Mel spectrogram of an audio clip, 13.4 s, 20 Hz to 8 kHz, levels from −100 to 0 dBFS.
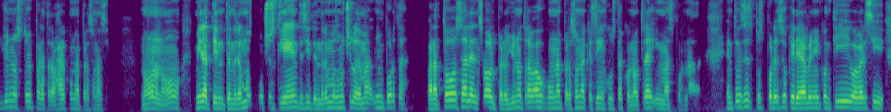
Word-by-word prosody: yo 165 +2 -8
no 170 0 -4
estoy 160 0 -4
para 125 -3 -7
trabajar 125 +3 -4
con 125 - -15
una 120 - -6
persona 110 -1 -11
así. 95 - -7 0.5
No, 130 +5 0
no, 140 - +2
no. 140 +4 -4 0.2
Mira, 150 +1 +8
tin 135 -2 +1
tendremos 130 +5 -1
muchos 140 - +2
clientes, 145 +2 +4
y 145 - -3
tendremos 135 +4 -4
mucho 150 0 0
lo 145 - +2
demás, 130 +1 -1
no 150 - -9
importa. 160 +2 -5 0.3
Para 125 +1 +3
todo 175 +1 +3
sale 170 -1 +4
el 150 -3 -1
sol, 155 -2 +2
pero 120 - -3
yo 140 - -4
no 155 0 -3
trabajo 155 0 +2
con 140 0 -7
una 150 +1 -2
persona 145 +1 -4
que - - -8
sea 140 - -2
injusta 130 -1 -6
con 110 - -6
otra, 150 +6 0
y - - -10
más 120 -1 -4
por - - -19
nada. - - -11 0.5
Entonces, 160 +3 -3
pues, 150 -5 -6
por 150 +2 0
eso 155 +2 0
quería 140 -1 +6
venir 145 0 -1
contigo, 155 +2 0
a - - +3
ver 140 0 +2
si 140 -1 +4
145 Hz, 245 wpm, -27 LUFS, 130-155 Hz, 0.5 s, Mira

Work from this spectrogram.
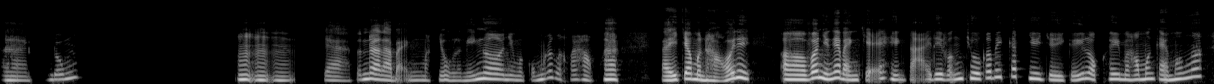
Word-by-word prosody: À, 195 -2 -5
cũng 205 +4 -18
đúng. 250 +7 -5 1.6
Ừm, 230 -1 +2
ừm, 200 -1 -1
ừm, 190 0 -6 0.3
chà, 185 -3 -9
tính 240 +3 0
ra 245 -3 +4
là 200 -3 -1
bạn 195 +1 -9
mặc 185 -2 -12
dù 205 -1 -5
là 180 - -8
nghỉ 185 +3 -5
ngơi 250 -2 +2
nhưng 215 -2 -5
mà 195 - -9
cũng 195 +5 -5
rất 315 +2 -8
là 250 - -10
khoa 225 -1 -12
học 210 -4 -8
ha. 230 -1 +4 0.4
Vậy 195 +2 +4
cho 260 +4 +4
mình 220 -4 +5
hỏi 190 - +2
đi, 305 -3 +6 0.3
ờ, 225 -1 +5
với 300 +7 +6
những 255 -4 +6
cái 300 - +5
bạn 210 -2 +2
trẻ 280 +6 -6
hiện 220 -2 -2
tại 230 - -8
đi 245 0 +3
vẫn 230 +4 0
chưa 265 -1 +2
có 300 +3 -2
biết 335 0 -4
cách 365 0 -3
duy 260 -3 +2
trì 210 -3 -2
kỷ 200 +6 -3
luật 240 -5 -1
khi 245 0 +2
mà 220 -1 0
hông 225 +3 +1
có 260 - +2
cảm 220 -1 +1
hứng 265 +5 +2
á, 365 - -1
225 Hz, 265 wpm, -21 LUFS, 200-255 Hz, 1.6 s, đi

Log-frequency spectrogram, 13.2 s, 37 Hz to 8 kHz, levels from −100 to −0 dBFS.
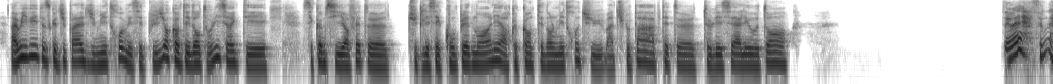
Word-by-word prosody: Ah 150 - +7
oui 210 +3 +5
oui, 225 -1 +3
parce 180 -5 -1
que 165 - +1
tu 155 +1 -3
parlais 160 +1 +1
du 140 -3 -4
métro, 140 +8 0
mais 135 -5 +1
c'est 125 0 -5
plus 140 +5 -5
dur 195 +3 +2
quand 160 -4 +4
tu 145 - +2
es - - +3
dans 140 0 +4
ton 135 - -4
lit. 205 +2 +2
C'est 180 - -1
vrai 155 0 +3
que 145 - -14
tu 125 - -3
es 120 0 +1 0.4
c'est - - -8
comme 150 - +3
si, 130 -2 +1
en 125 - +4
fait, 150 +2 -2 0.5
tu - - -4
te 125 - -5
laissais 130 0 +1
complètement 135 +1 +1
aller, 165 +4 +1
alors 130 -5 0
que, 140 - -3
quand 135 +1 -1
tu 135 - -6
es - - -2
dans 130 0 0
le - - 0
métro, 135 +7 -2
tu 115 -8 -5
bah, 110 -1 -7
tu - - -8
peux 125 - -2
pas, 145 +1 -2
peut-être, 140 0 -5
te 125 -3 -2
te 120 +3 -9
laisser 125 +2 -1
aller 125 -1 +2
autant. 140 +3 0 2.7
Cest - - +3
vrai? - - +8
C'est - - -3
vrai? - - 0
135 Hz, 260 wpm, -23 LUFS, 125-150 Hz, 2.7 s, vrai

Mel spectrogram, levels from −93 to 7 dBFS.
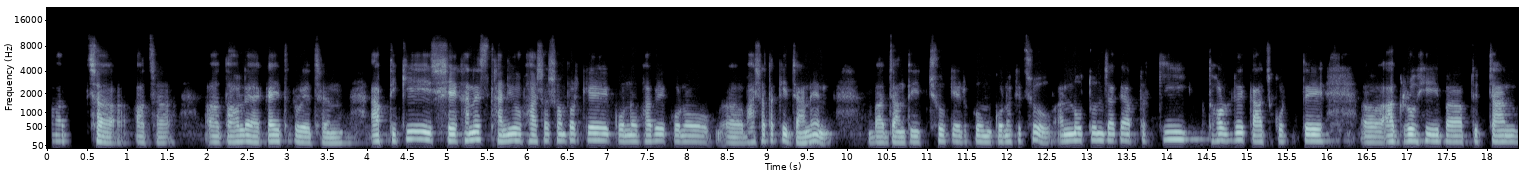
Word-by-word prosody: আচ্ছা, 135 0 -1 0.5
আচ্ছা 115 0 -9 0.6
আ - - -2 0.2
তাহলে 130 +2 +2
একাই 140 +3 +3
থ - - -12
রয়েছেন। 115 -2 0 0.6
আপনি 140 +2 -3
কি 180 0 +3 0.4
সেখানে 155 +3 +5
স্থানীয় 145 +2 +3
ভাষা 140 +2 -1
সম্পর্কে 155 +1 0 0.3
কোনোভাবে 140 +1 +1 0.2
কোনো 135 -1 0 0.5
আ - - -1 0.2
ভাষাটা 140 +4 -3
কি 155 - +3
জানেন 120 +3 +3 0.6
বা 120 - -1
জানতে 120 0 0
ইচ্ছুক, 135 +3 -4
এরকম 130 +1 -2 0.2
কোনো 130 0 +1
কিছু? 155 +3 -4 0.3
আর 140 - 0
নতুন 155 +1 0
জায়গায় 150 0 +1
আপনার 150 0 -12 0.2
কি 175 0 0 0.5
ধরনের 155 +3 +2
কাজ 135 0 +1 0.2
করতে 135 +2 -1 0.7
আ - - 0 0.3
আগ্রহী 140 +2 +2
বা 135 -1 +2
আপনি 130 +1 -7 0.2
চান 130 -1 +3
140 Hz, 125 wpm, -23 LUFS, 130-150 Hz, 0.7 s, সেখানে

